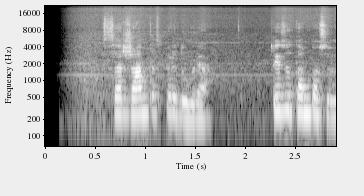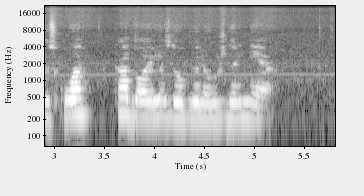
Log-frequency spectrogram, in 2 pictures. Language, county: Lithuanian, Vilnius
